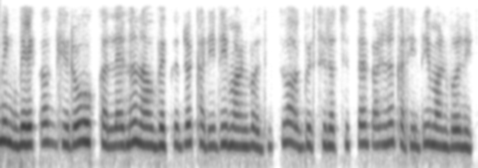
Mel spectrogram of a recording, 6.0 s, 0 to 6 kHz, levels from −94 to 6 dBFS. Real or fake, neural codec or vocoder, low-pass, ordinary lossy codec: fake; codec, 16 kHz in and 24 kHz out, 0.8 kbps, FocalCodec, streaming, 65536 codes; 5.4 kHz; none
